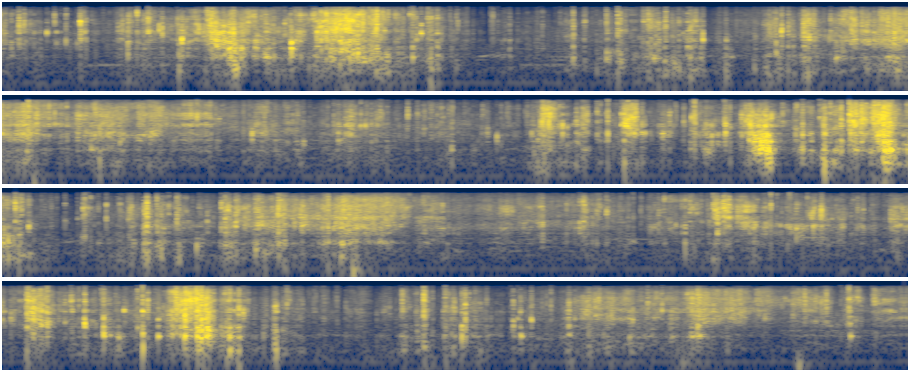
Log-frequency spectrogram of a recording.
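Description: Plastic card wrappers crinkle and rustle as hands tear them open.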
